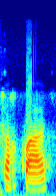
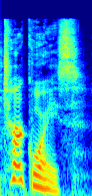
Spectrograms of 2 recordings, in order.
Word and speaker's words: turquoise: I've always said turquoise. – That's right. – Okay, so he's pronouncing it in the wrong language.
